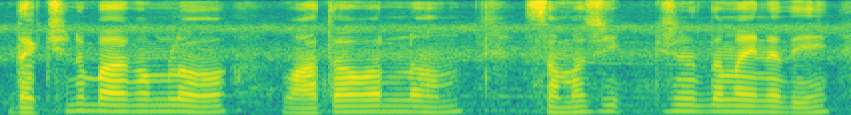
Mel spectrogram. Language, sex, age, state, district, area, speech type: Telugu, male, 18-30, Andhra Pradesh, Konaseema, rural, spontaneous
